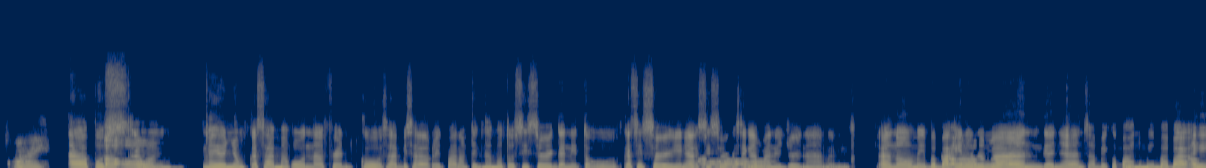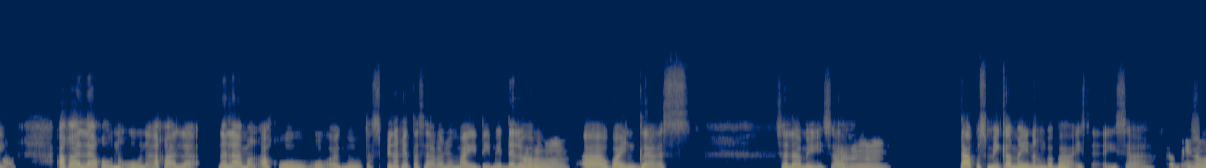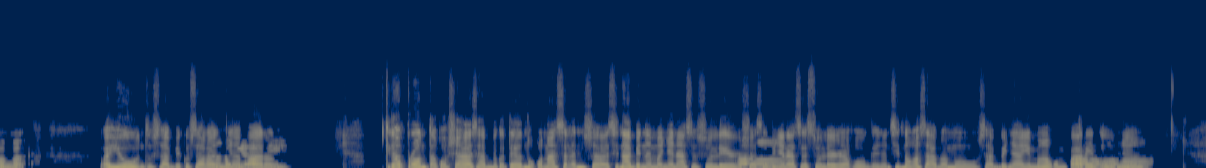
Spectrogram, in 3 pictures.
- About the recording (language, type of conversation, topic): Filipino, unstructured, Ano ang pinakamasamang karanasan mo sa pag-ibig?
- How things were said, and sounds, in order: static; distorted speech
